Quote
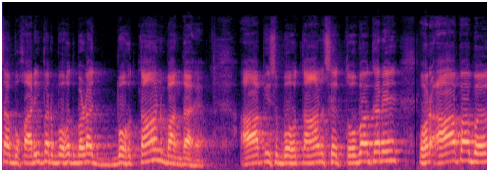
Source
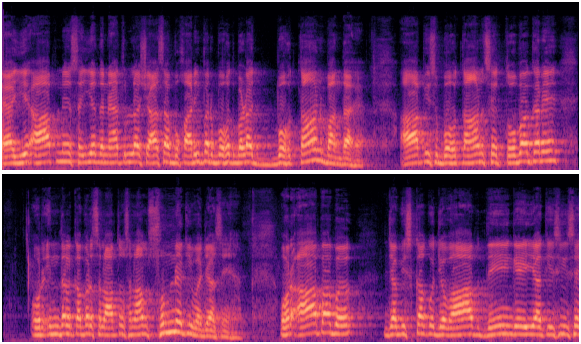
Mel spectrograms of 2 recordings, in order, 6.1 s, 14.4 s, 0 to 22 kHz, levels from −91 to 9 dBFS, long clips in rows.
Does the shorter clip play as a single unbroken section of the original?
no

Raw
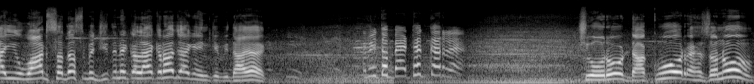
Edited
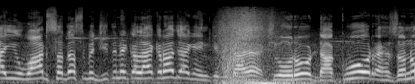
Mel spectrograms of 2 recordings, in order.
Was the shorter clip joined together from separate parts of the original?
yes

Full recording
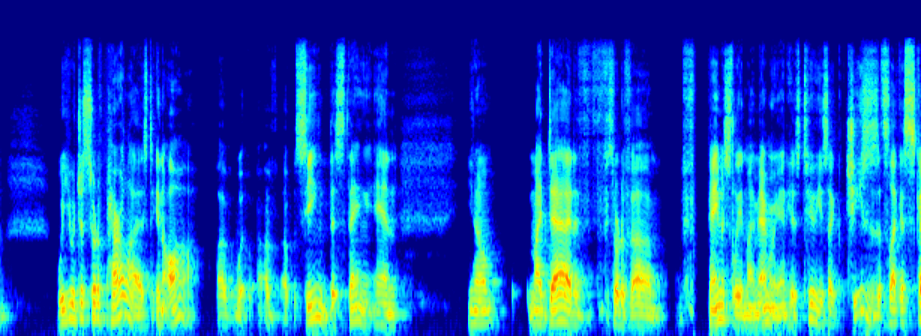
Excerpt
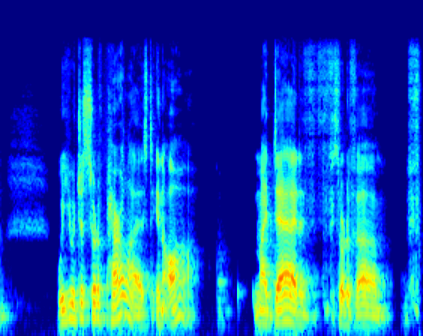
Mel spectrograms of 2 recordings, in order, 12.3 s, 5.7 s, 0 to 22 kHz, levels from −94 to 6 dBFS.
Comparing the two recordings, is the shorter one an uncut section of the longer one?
no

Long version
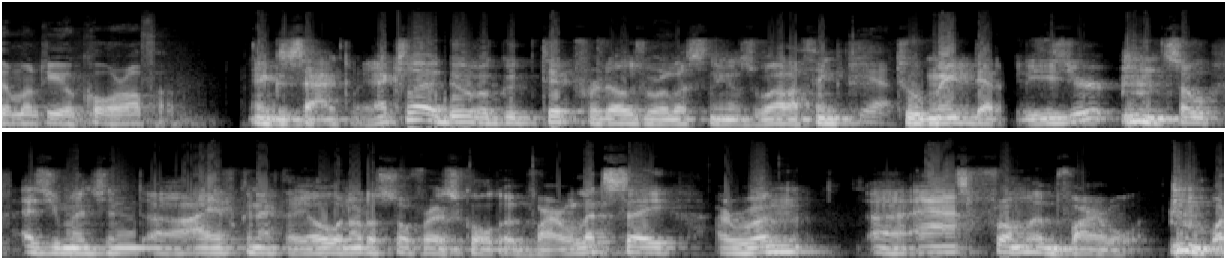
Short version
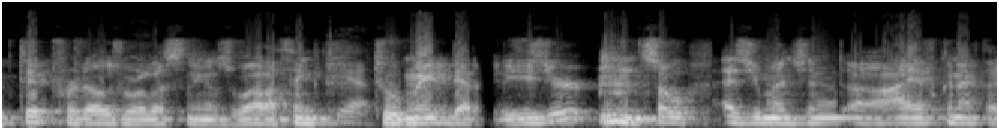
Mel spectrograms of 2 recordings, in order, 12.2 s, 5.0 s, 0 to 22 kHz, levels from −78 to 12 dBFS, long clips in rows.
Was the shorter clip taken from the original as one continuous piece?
yes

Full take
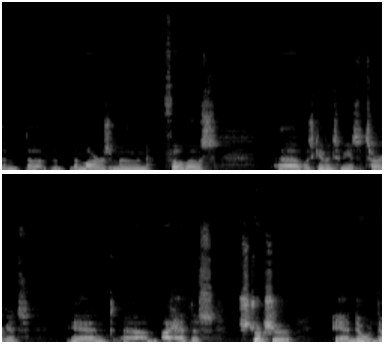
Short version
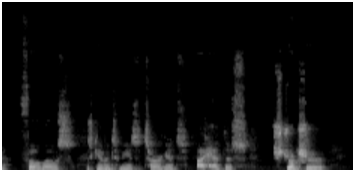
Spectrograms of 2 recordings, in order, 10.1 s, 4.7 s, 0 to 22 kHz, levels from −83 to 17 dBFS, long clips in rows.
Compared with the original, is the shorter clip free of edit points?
no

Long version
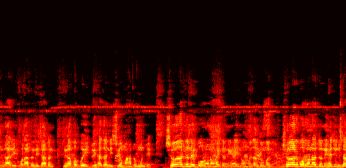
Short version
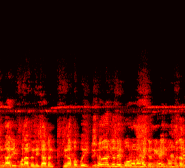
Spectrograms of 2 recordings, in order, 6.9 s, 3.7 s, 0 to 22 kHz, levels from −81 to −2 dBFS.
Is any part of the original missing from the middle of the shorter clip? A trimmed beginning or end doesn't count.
yes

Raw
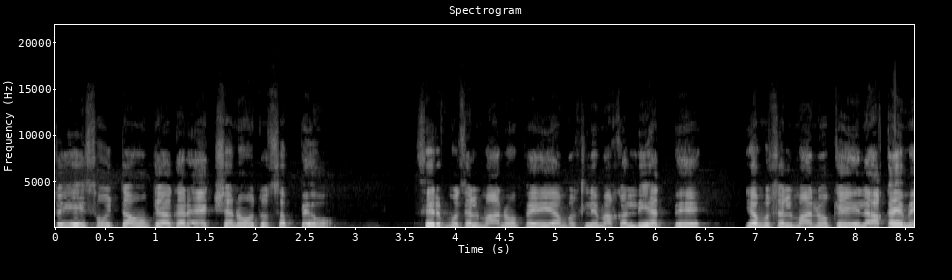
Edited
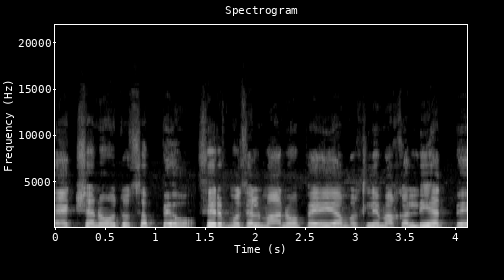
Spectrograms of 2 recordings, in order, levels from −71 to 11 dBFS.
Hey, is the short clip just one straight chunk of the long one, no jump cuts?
no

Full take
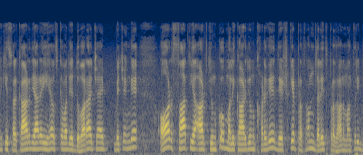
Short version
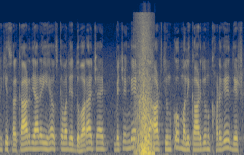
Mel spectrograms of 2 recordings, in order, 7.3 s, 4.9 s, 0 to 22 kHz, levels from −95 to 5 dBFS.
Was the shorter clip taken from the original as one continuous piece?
no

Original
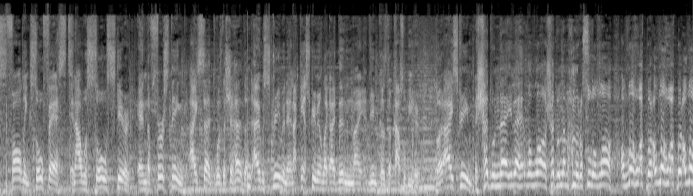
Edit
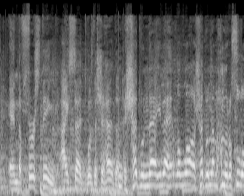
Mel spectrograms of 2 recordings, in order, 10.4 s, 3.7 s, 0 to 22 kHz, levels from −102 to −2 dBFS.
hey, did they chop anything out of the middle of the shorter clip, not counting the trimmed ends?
yes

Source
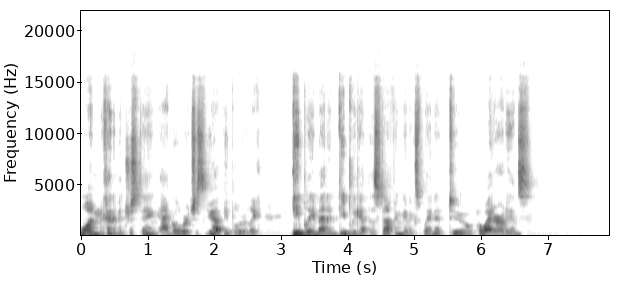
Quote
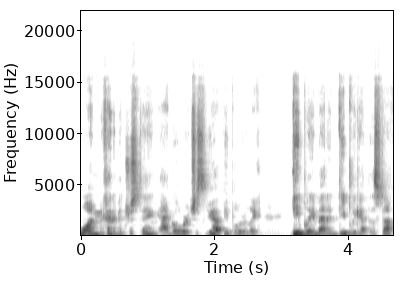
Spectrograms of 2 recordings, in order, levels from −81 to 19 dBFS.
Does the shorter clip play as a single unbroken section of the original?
yes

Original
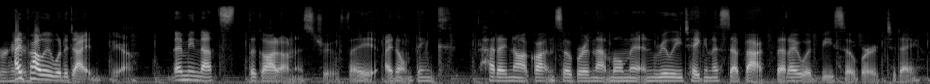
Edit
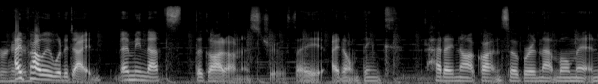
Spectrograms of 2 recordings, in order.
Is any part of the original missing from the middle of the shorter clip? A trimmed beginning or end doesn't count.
yes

